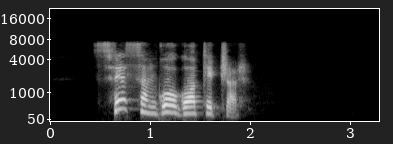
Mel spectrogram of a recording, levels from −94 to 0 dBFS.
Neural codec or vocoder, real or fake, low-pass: codec, 44.1 kHz, 2.6 kbps, SNAC; fake; 7.2 kHz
